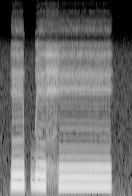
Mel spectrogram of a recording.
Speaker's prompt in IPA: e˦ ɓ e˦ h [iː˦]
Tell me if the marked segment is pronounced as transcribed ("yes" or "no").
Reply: no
